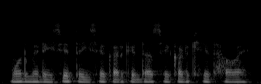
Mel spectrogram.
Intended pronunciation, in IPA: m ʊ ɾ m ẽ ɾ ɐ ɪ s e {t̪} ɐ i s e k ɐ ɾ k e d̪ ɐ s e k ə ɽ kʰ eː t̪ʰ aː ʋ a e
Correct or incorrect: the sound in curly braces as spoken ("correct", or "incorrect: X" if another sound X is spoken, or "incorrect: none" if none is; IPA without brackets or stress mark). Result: correct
